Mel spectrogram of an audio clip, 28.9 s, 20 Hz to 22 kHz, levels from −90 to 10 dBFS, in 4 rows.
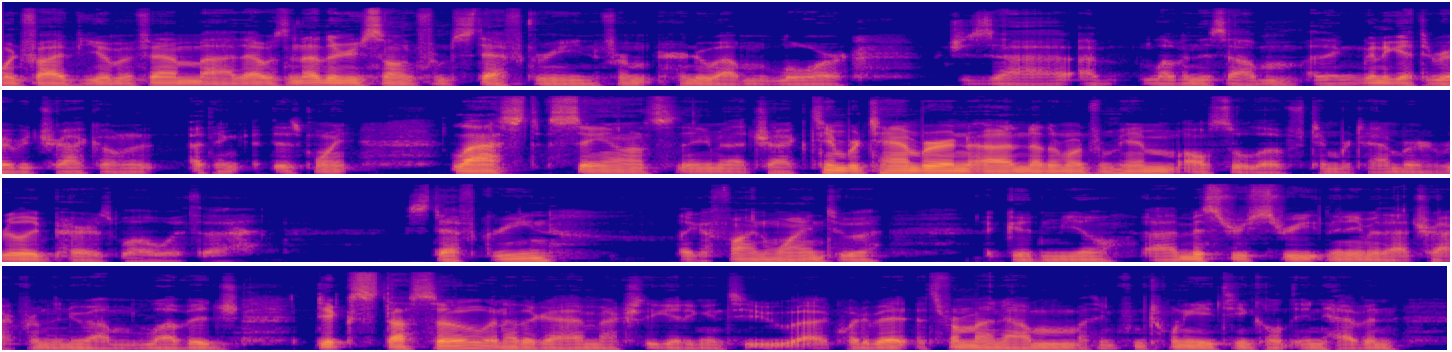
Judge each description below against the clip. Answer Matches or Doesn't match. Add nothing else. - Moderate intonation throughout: Doesn't match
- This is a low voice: Matches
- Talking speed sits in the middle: Doesn't match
